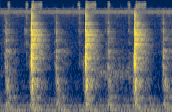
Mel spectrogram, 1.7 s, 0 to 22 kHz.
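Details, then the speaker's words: Necchi 536FB sewing machine turned by hand before service, feeling tight and hard to turn: sharp ticks about twice a second follow the mechanism. Source unknown, not yet found. "I don't know what that is okay I have no idea um we're going to find out anyway um it's making whatever noise"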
